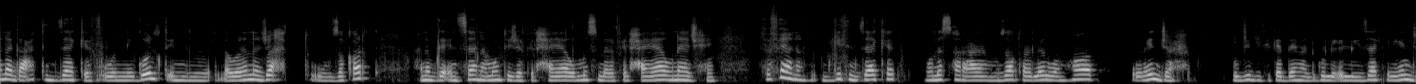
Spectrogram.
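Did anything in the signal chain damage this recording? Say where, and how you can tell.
Yes, at the driver or buffer stage, near the end of the speech at 13.82 to 13.84 s, there are chunks out of order. A tiny slice of the sound, about 5.8 ms long, arrives three chunks late and plays after the material that should follow it. You hear a brief jumbled flutter, with three hard joins. Unlike a dropout, no audio goes missing or silent.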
